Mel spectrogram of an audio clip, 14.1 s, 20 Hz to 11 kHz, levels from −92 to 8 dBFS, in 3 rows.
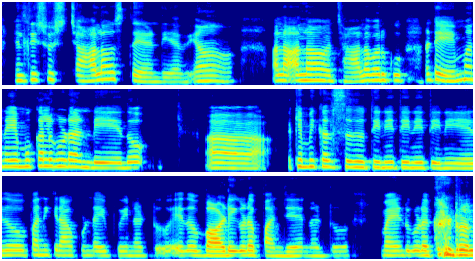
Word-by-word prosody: Health 210 +3 -3
issues 250 0 -6
చాలా 210 +5 +1
వస్తాయండి 175 -10 -5
అవి. 165 - -14
ఆ! - - -1 0.7
అలా, 215 0 +2
అలా 225 0 +4 0.3
చాలా 180 +4 -2
వరకు 225 -1 -1 0.3
అంటే 240 +1 +2 0.2
మన 260 -1 -1
ఎముకలు 255 +2 +2
కూడా 250 -1 +4
అండి 210 -2 +2 0.2
ఏదో 210 +2 0 0.8
ఆహ్, 195 -2 +1 0.4
కెమికల్స్ 245 -2 0 0.3
తిని, 215 -1 +1
తిని, 205 -1 +2
తిని 190 -1 -1 0.2
ఏదో 190 +1 -1 0.2
పనికి 190 0 -4
రాకుండా 180 0 -5
అయిపోయినట్టు, 170 -1 -8 0.2
ఏదో 180 +1 -1
బాడీ 170 0 +8
గూడా 185 0 +3
పనిచేయనట్టు, 165 0 -4 0.5
మైండ్ 180 0 -1
గూడా 185 0 +4
కంట్రోల్ 200 -4 +9
195 Hz, 135 wpm, -25 LUFS, 180-225 Hz, 0.8 s, కంట్రోల్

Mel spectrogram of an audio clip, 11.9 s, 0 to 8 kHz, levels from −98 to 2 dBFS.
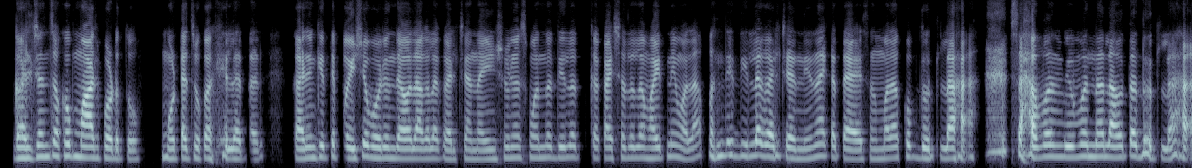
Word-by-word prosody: घरच्यांचा 205 +4 +2
खूप 215 0 +1
मार 195 -2 +8
पडतो. 170 -3 -1 0.3
मोठ्या 175 0 +1
चुका 180 0 0
केल्या 175 -1 -1
तर. 160 - -5 0.3
कारण 185 +1 +2
की 200 - 0
ते 205 +2 -4
पैसे 185 +2 +2
भरून 185 -1 0
द्यावं 175 -1 +4
लागलं 175 0 +1
घरच्यांना. 165 0 -4
इन्शुरन्समधनं 190 +3 -5
दिलं 190 +1 -3 0.2
का 185 - -3
कसं 185 +1 -1
दिलं 190 0 -3
माहीत 185 0 +1
नाही 210 - -6
मला. 170 0 -3
पण 220 0 -4
ते 235 - -3
दिलं 225 +2 +1
घरच्यांनी 185 -4 0
नाही 215 +3 -1
का 195 - -1
त्यावेळेस 165 -2 +2
अन् 170 0 -9
मला 180 +1 0
खूप 205 -3 -7
धुतला. 180 0 +2 0.6
साबण-बिबण 205 +1 +3
न 205 - +4
लावता 195 +2 +4
धुतला. 175 -4 -3
185 Hz, 195 wpm, -24 LUFS, 175-200 Hz, 0.6 s, मार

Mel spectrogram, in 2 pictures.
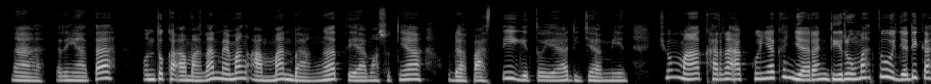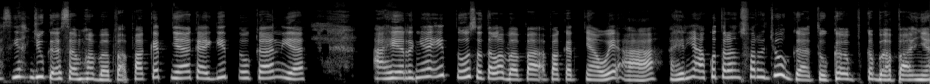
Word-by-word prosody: Nah, 175 -4 -3
ternyata 190 +9 -1 0.3
untuk 230 +2 -1
keamanan 200 +4 0
memang 260 +3 +2
aman 205 +4 +1
banget, 185 +6 -1
ya. 180 -1 -1
Maksudnya, 190 +6 -2 0.2
udah 185 -4 -3
pasti, 185 - -3
gitu 190 -1 -6
ya, 185 +2 -3
dijamin. 175 -1 -4 0.3
Cuma, 275 -6 0
karena 245 -1 -1
akunya 260 +4 -1
kan 335 +3 -4
jarang 225 +2 +2
di 230 0 +2
rumah 255 +5 +2
tuh, 350 -1 +1
jadi 230 -2 +1
kasihan 315 +4 0
juga 335 -6 +3
sama 260 -2 +1
bapak 210 -1 0
paketnya, 295 +3 +1
kayak 275 -3 +1
gitu 295 -4 -4
kan, 295 +3 +1
ya. 260 -4 +2 0.6
Akhirnya 295 +5 +2
itu, 420 -7 0
setelah 285 -3 +2
bapak 230 -1 +1
paketnya 230 -2 0
WA, 210 -4 +2
akhirnya 280 +8 +1
aku 360 - -1
transfer 330 +1 +1
juga 265 - +3
tuh, 215 +3 0
ke 255 0 +3 0.2
ke 255 - 0
bapaknya. 215 -1 +3
240 Hz, 150 wpm, -21 LUFS, 205-290 Hz, 0.6 s, juga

